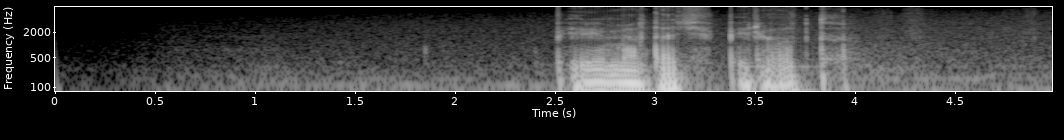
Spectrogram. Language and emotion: Russian, sad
